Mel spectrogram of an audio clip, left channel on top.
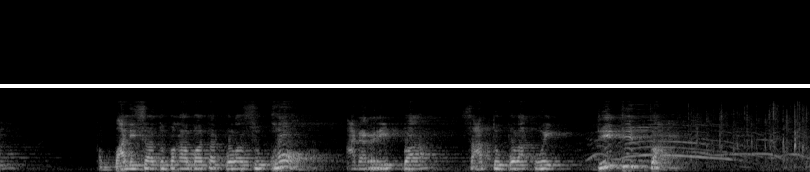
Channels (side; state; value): left; silent; digital silence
